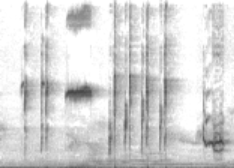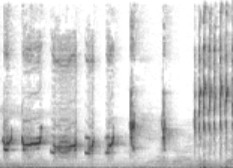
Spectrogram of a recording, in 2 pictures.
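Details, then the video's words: Varied 'ngeroll full isian' song from a young orange-headed thrush kept as a training tutor and lure. Sharp high ticks and chirps lead into a string of clear whistled, slightly warbling notes, ending in a rapid burst of clicking chatter. "Anis Kembang Ngeroll Full isian - Masteran dan Pancingan Burung Anis Kembang Muda"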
